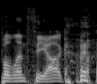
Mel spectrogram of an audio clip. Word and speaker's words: Balenciaga: It's actually pronounced Balenciaga.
